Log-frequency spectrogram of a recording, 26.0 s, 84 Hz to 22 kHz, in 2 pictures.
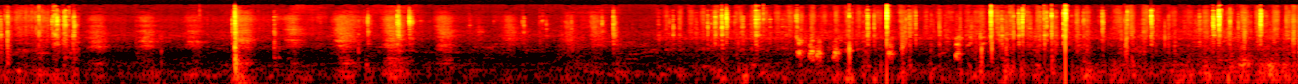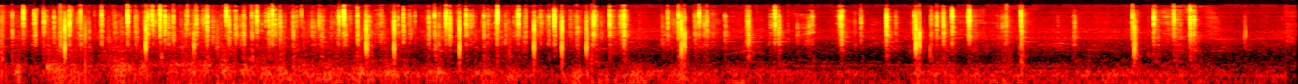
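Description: A hand wrench working a 12 mm bolt loose on the engine, to slacken the serpentine belt: a long, irregular run of rapid metallic clicks and rattles, thickest in the second half.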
